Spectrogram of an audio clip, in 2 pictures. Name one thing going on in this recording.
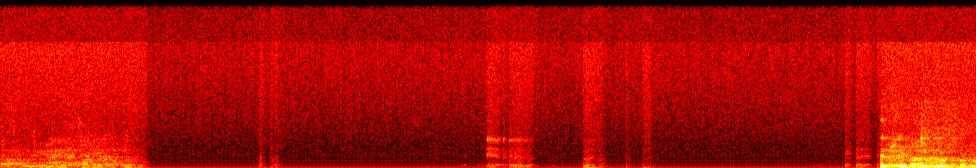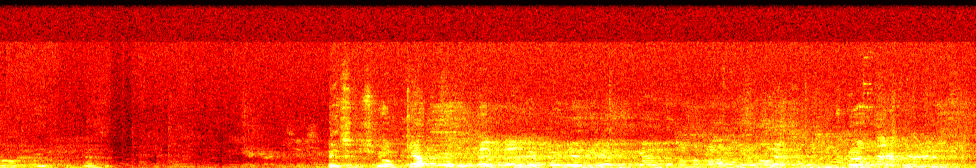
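A crowd of men and women chatter in a large room.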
